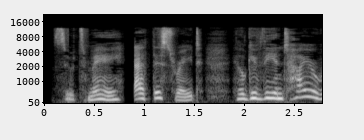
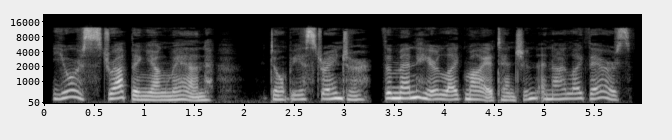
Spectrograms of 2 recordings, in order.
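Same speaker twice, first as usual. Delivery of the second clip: ordinary delivery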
